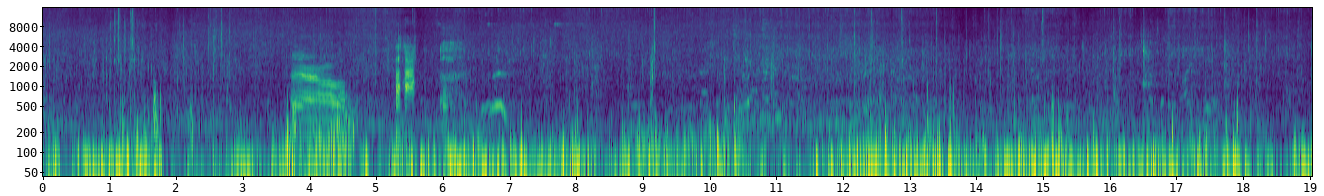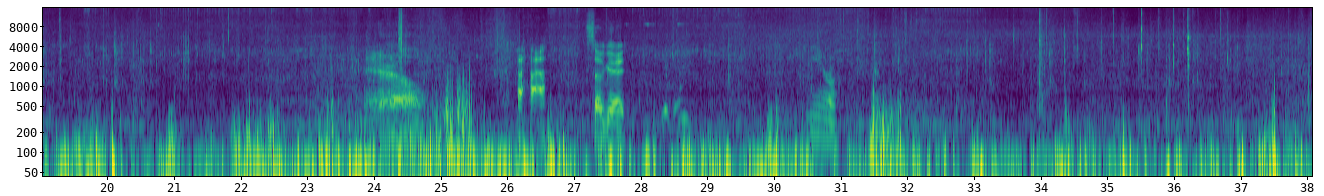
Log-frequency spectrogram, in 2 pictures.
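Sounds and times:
bike rattling and knocking: 0:00.0 - 0:38.0
wind buffeting microphone: 0:00.0 - 0:38.0
person whooping: 0:06.0 - 0:07.2.

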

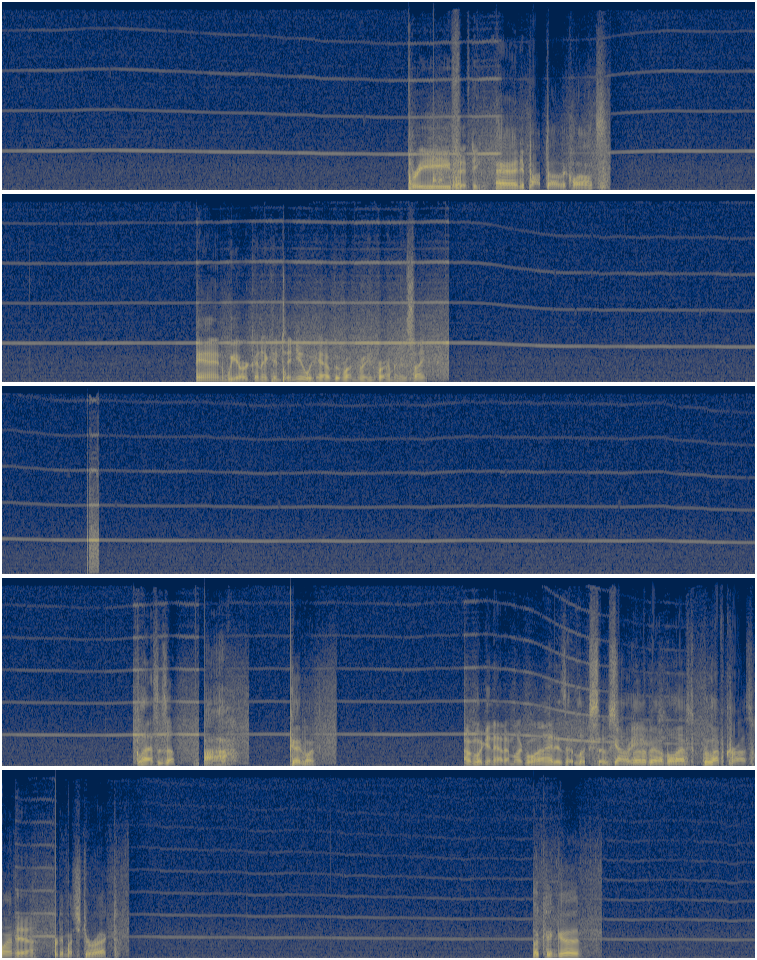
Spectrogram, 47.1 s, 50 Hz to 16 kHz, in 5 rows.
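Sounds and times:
high-pitched electrical whine: 0:00.0 - 0:47.0
high-pitched tone sinking in pitch: 0:00.0 - 0:47.0.

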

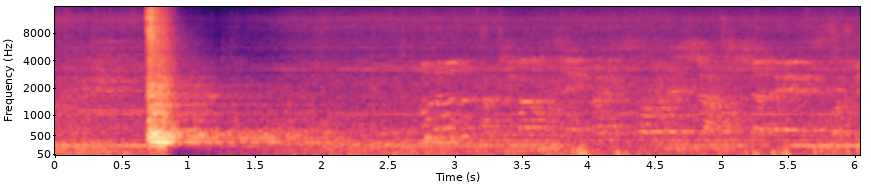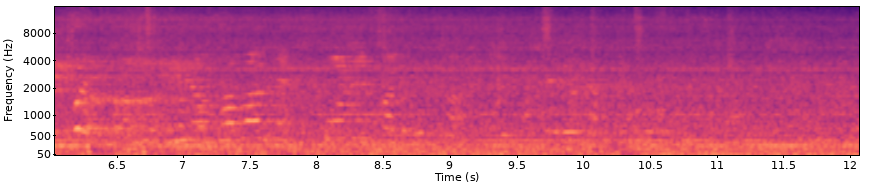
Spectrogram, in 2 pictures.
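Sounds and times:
loud steam whistle blast: 0:00.7 - 0:01.7.

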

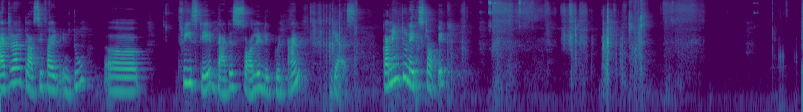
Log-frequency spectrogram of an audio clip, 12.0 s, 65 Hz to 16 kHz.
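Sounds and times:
paper pages rustling: 0:04.6 - 0:05.6, 0:06.2 - 0:10.6.

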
